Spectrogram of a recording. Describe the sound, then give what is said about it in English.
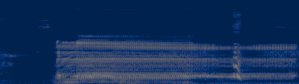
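A voice imitates a boat horn with a loud, steady, low droning tone held for nearly two seconds, rough and belch-like, with no other talking. “do the boat sound”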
